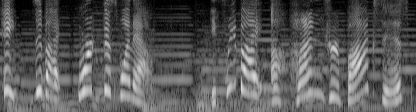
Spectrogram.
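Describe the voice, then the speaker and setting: A woman voicing a tiny, excitable, greedy fairy companion in a video game, squeaky, childlike and bubbly. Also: measured pace, over music, heavily acted. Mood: eager scheming. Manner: bubbly, exclamatory, speaks of self in third person.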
